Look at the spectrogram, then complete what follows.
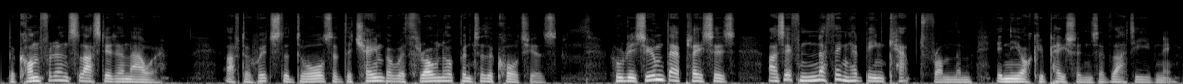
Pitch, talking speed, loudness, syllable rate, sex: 135 Hz, 185 wpm, -18 LUFS, 5.4 syllables/s, male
